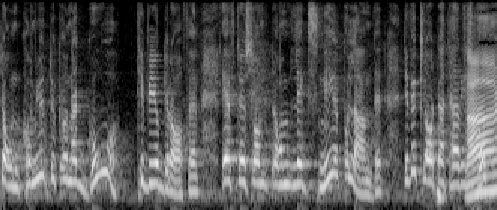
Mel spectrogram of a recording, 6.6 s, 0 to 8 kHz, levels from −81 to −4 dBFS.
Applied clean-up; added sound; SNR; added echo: none; none; none; none.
